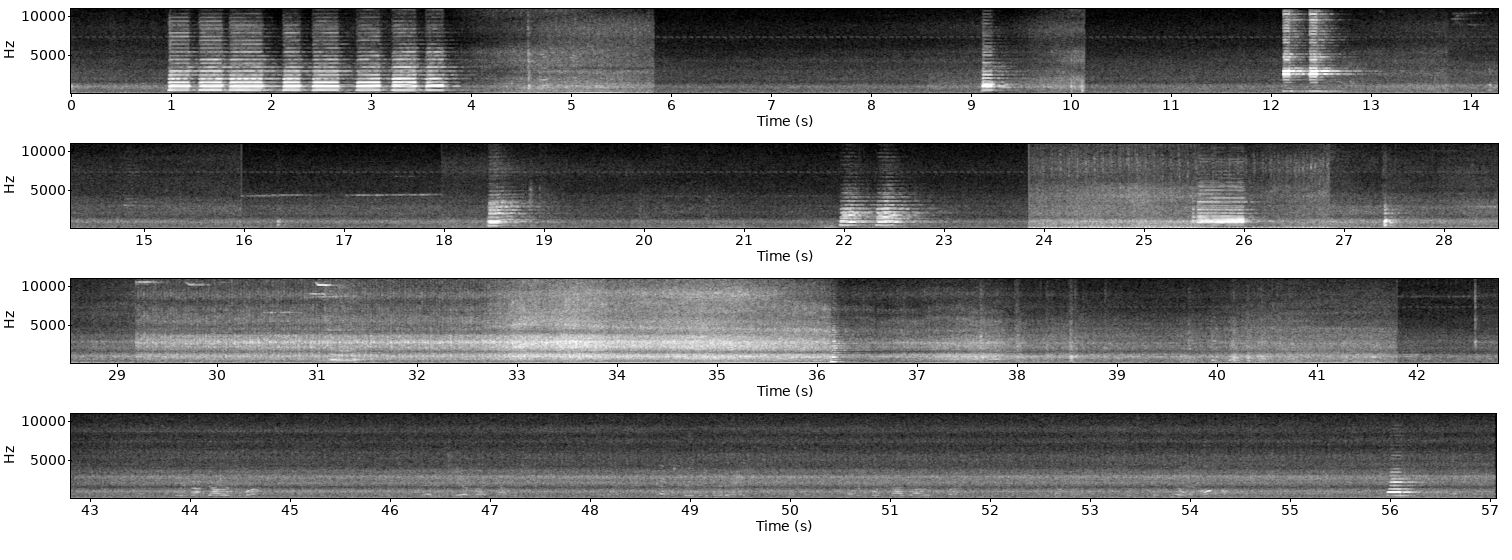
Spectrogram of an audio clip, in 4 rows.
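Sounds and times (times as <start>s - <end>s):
road traffic noise: 0.0s - 57.0s
vehicle engine rumble: 0.0s - 57.0s
car horns honking: 1.0s - 4.2s, 9.1s - 9.6s, 12.1s - 13.1s, 18.4s - 19.2s, 22.0s - 23.2s, 25.4s - 26.3s, 27.4s - 27.8s, 31.0s - 31.7s, 36.0s - 36.5s, 56.0s - 56.6s.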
